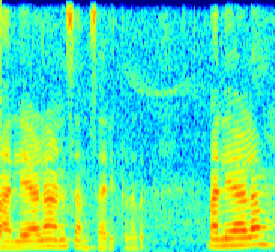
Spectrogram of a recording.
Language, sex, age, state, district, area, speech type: Malayalam, female, 30-45, Kerala, Malappuram, rural, spontaneous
